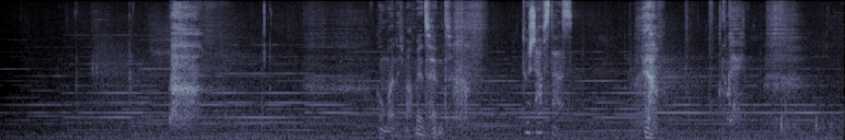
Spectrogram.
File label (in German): Hoerspiel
